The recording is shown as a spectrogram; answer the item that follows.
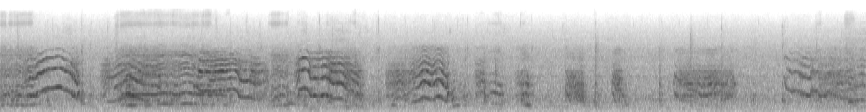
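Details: English Springer Spaniel giving birth to her first litter of nine: clusters of high, quavering whimpers and squeals arrive in bursts every few seconds, with quieter stretches between them.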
